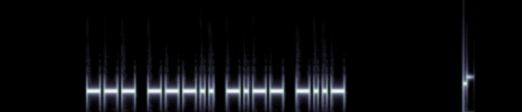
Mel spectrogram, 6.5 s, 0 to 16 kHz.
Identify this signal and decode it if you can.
Morse code, heard as a keyed tone, about 22 wpm, 700 Hz. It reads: O8YX
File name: practice / 22wpm / Four Letter-Number Combinations - 22wpm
